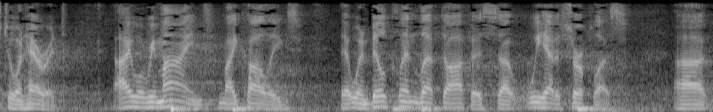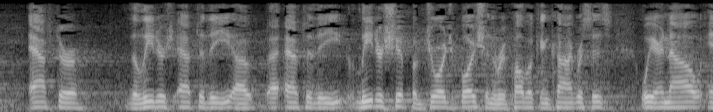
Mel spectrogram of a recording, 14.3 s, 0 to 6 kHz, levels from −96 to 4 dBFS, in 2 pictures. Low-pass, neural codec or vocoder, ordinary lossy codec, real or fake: 5.4 kHz; none; MP3, 24 kbps; real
